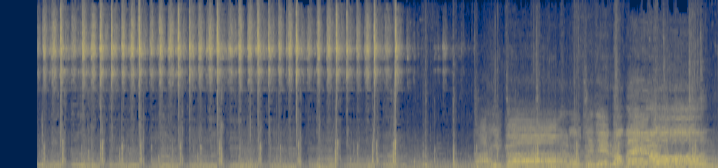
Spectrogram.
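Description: Live romero choir music in sevillanas-style pilgrimage song. About half a second in, it starts with a rhythmic instrumental opening of regular beats and a bright high shimmer. Voices come in singing about seven seconds in.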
